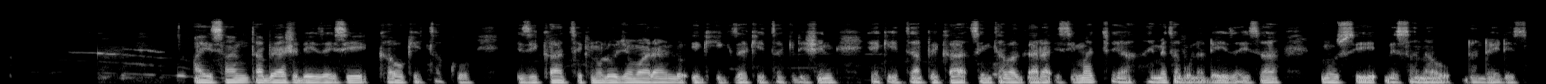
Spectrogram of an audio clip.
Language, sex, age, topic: Gamo, male, 25-35, government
